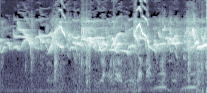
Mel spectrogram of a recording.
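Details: Provoking song of an oriental magpie-robin, played to stir other magpie-robins to sing: an unbroken stream of high whistled and warbled phrases, sweeping up and down, with faint low murmurs beneath.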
